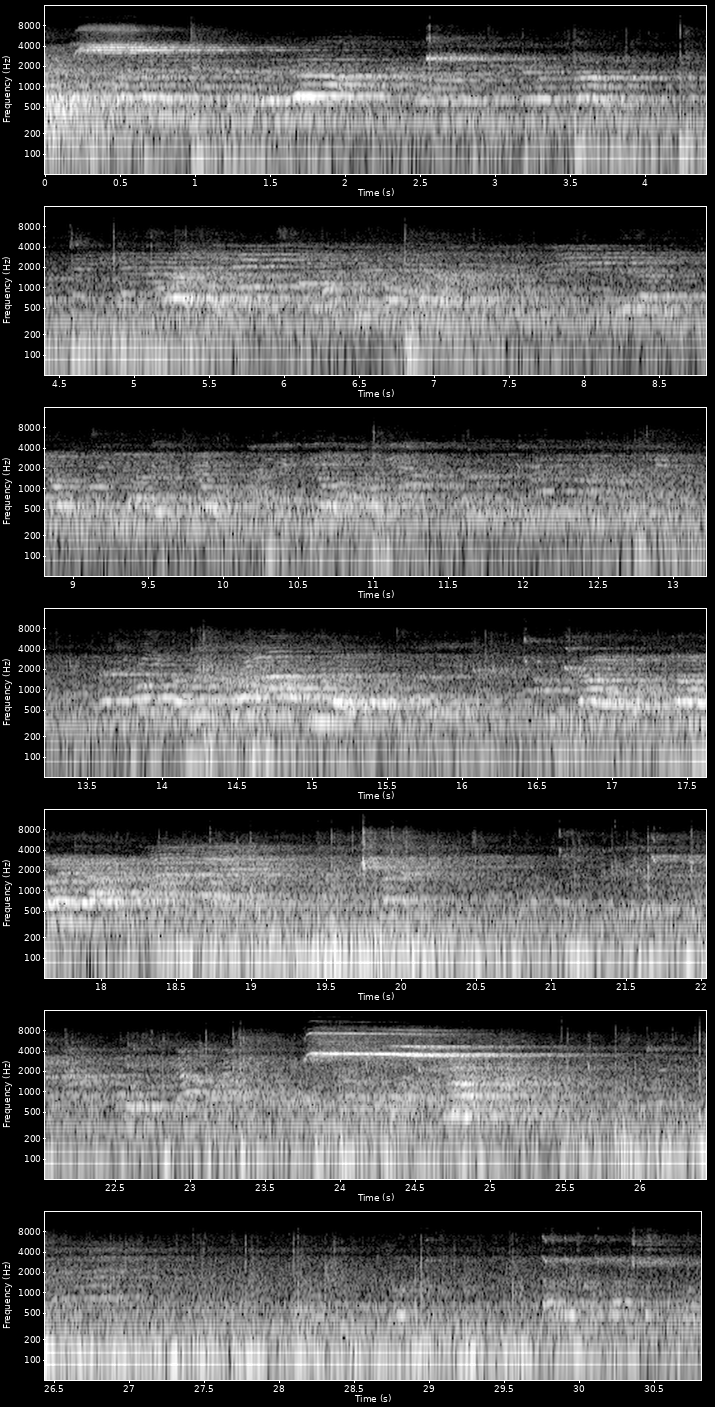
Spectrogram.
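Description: Handball bouncing on an indoor court floor as it is dribbled, with players' voices calling out during play over a steady low hum; a high whistle blast sounds once, late on, most likely the referee's whistle.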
